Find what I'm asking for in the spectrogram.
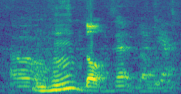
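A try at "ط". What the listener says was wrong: No, this was the emphatic T. this one's to, right?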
